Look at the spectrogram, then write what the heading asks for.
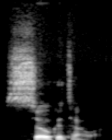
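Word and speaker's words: SOHCAHTOA: functions and that is a acronym that you pronounce as sokatella i call her the princess of trigonometry kind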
